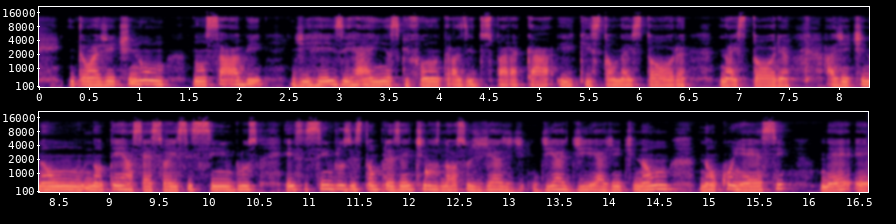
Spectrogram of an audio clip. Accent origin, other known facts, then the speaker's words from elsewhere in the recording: Brazil; E a gente, nós, como brasileiros, né, deveríamos conhecer.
